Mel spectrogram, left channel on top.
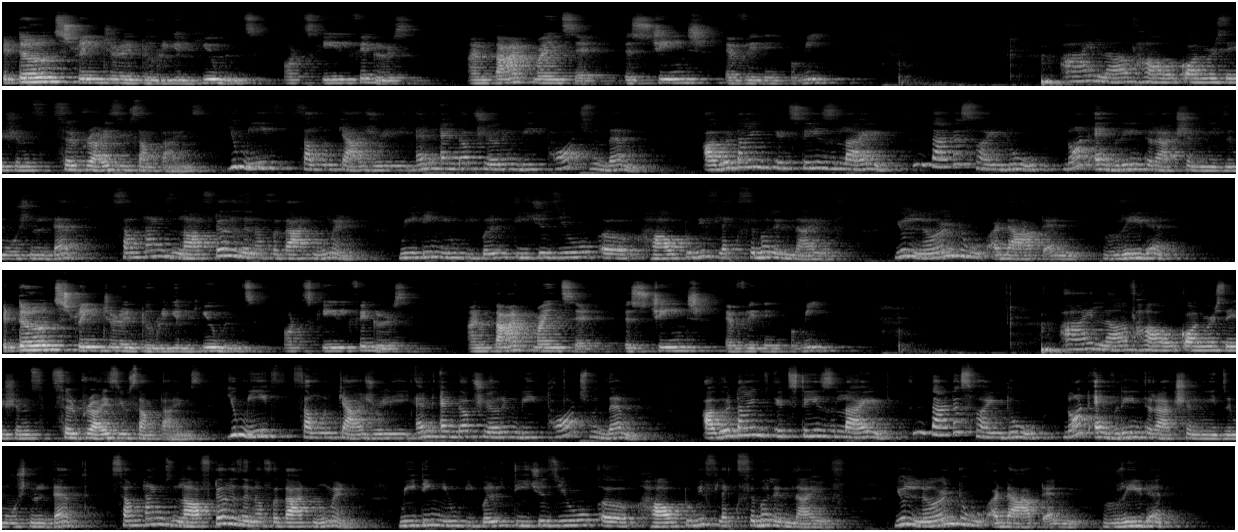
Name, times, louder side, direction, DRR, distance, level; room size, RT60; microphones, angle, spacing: voice 1, 0.0-2.5 2.8-2.9 3.2-4.0 4.7-5.9 6.2-8.2 10.4-10.5, right 1 dB, 35° right, 1 dB, 1.3 m, -24 dB
voice 2, 10.6-14.2 14.6-15.0 15.3-18.7 19.3-21.2 21.4-22.7 22.9-25.4 25.9-28.2 28.6-33.0 33.6-36.3, right 3 dB, 80° right, 6 dB, 0.9 m, -26 dB
6.8 x 4.3 x 5.1 m, 0.77 s
head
